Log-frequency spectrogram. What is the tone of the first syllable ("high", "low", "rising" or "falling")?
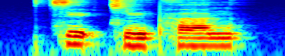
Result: high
